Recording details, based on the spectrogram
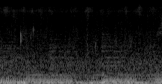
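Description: Rain in the video game Unavowed falls in a steady, dense patter on surfaces, with a continuous wash of drops and no voices.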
